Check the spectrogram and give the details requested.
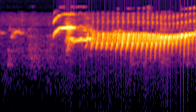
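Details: Canary singing in a song lesson for young birds. A few quick high whistled notes lead into a rapid, rattling high-pitched trill that continues to the end.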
